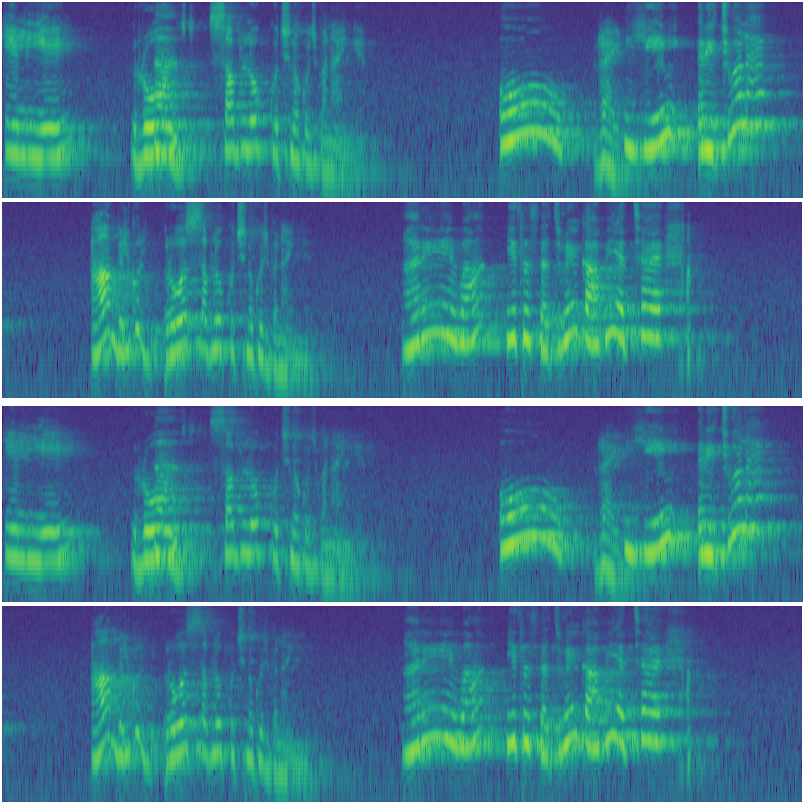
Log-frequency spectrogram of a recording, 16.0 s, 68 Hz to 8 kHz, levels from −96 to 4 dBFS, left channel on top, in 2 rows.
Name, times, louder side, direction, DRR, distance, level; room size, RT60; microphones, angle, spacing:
voice 1, 0.0-0.8 1.3-3.6 5.9-6.2 8.9-11.1, left 3 dB, 90° left, 5 dB, 1.8 m, -25 dB
voice 2, 5.0-5.6 6.2-7.6 12.0-14.9, left 1 dB, 30° left, 1 dB, 2.5 m, -21 dB
19.5 x 18.0 x 10.0 m, 1.0 s
head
